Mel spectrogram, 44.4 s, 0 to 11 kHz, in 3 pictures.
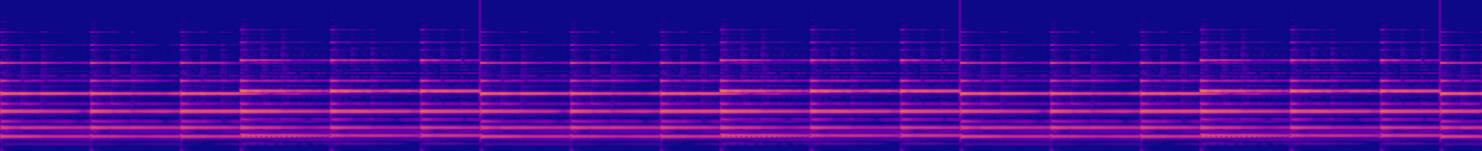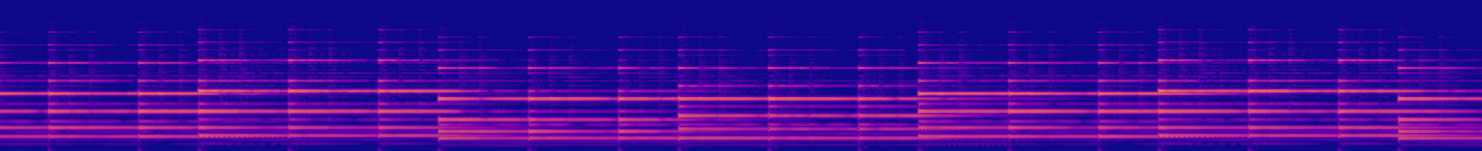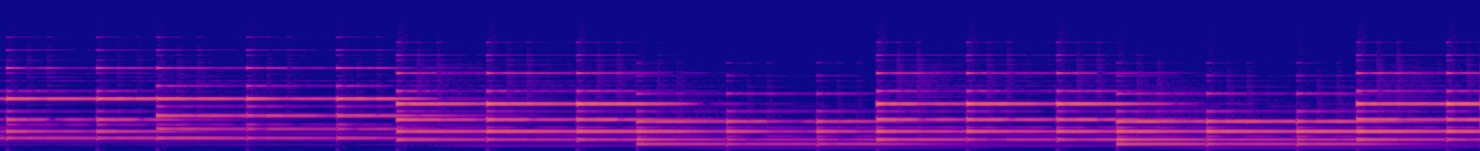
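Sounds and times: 
high keys: 0.0 - 44.4.

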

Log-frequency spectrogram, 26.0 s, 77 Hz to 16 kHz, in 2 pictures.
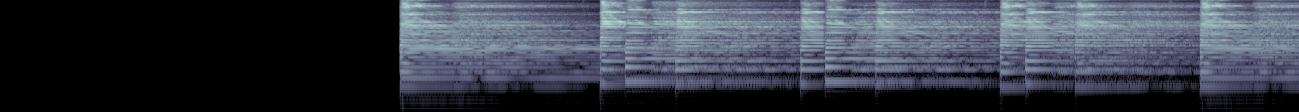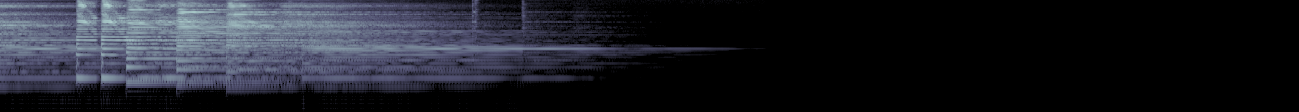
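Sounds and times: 
sitar: 4.0 - 20.1.

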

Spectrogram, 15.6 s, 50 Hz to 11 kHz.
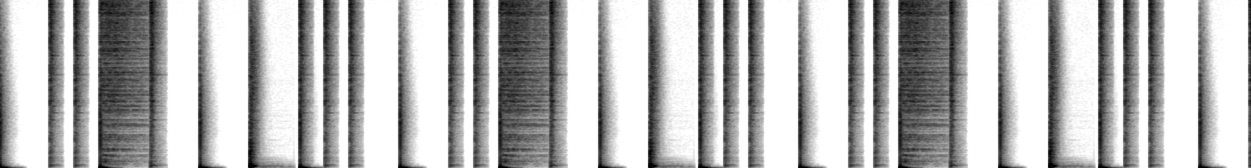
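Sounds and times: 
drums playing at 96 bpm: 1.0 - 2.6, 3.8 - 4.1, 6.0 - 7.6, 8.8 - 9.2, 11.0 - 12.6, 13.8 - 14.2.

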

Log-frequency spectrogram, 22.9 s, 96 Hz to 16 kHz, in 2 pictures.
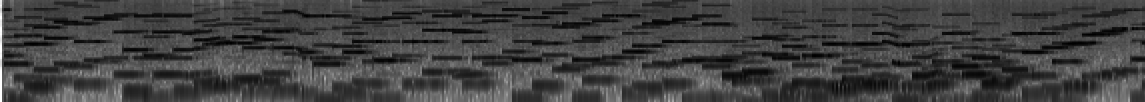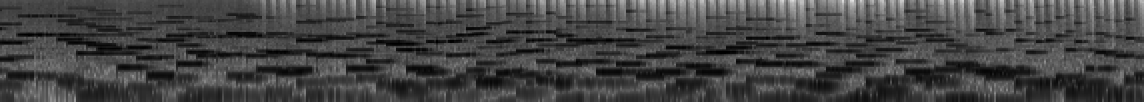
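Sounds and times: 
slot machine synth sounds: 0.0 - 22.8.

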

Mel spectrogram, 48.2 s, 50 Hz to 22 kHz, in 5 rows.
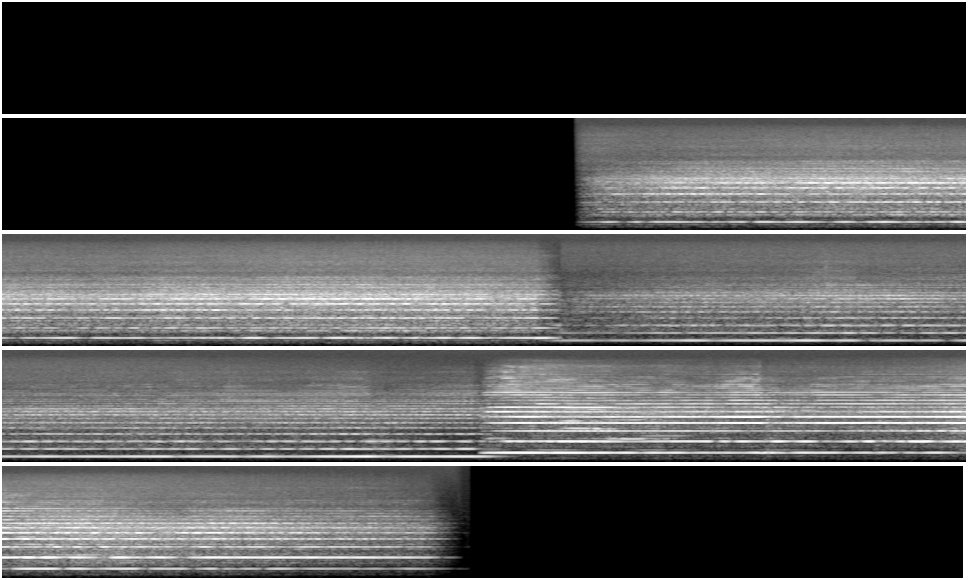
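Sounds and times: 
sustained cello harmonics: 16.5 - 42.7.

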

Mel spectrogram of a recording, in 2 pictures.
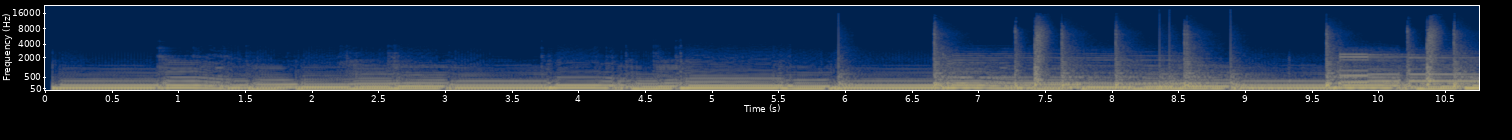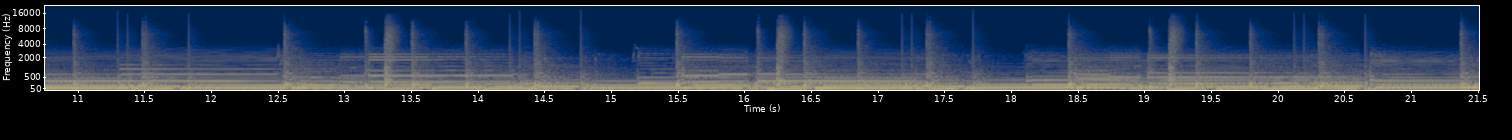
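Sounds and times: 
bass guitar buzz: 0.0 - 21.4
low drum: 5.9 - 21.4.

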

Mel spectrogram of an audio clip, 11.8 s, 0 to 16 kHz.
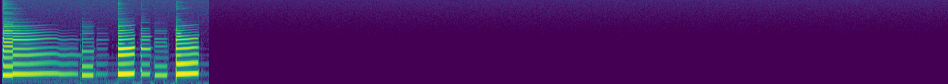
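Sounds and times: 
guitar riffs in E minor: 0.0 - 2.6.

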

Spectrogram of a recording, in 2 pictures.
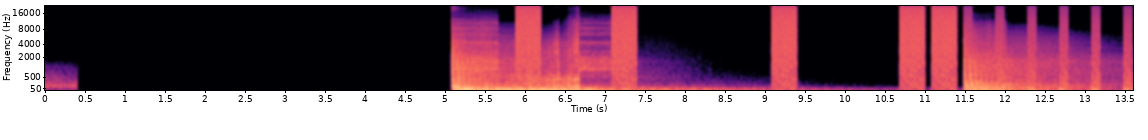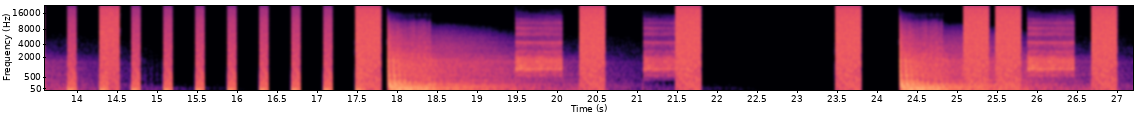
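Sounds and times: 
noise effects: 5.1 - 9.7, 10.7 - 18.5, 24.7 - 27.0
percussion: 5.1 - 10.0, 10.7 - 21.8, 23.5 - 27.0.

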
